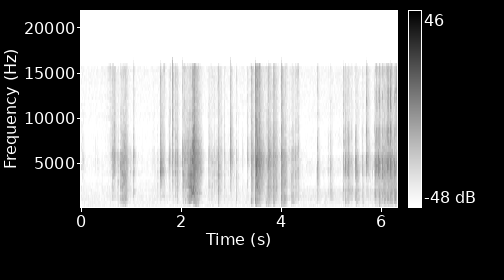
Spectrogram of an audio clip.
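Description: Clear plastic protective film being peeled off a new iPad, crinkling and crackling in irregular bursts, loudest about two and three and a half seconds in and quickening near the end.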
